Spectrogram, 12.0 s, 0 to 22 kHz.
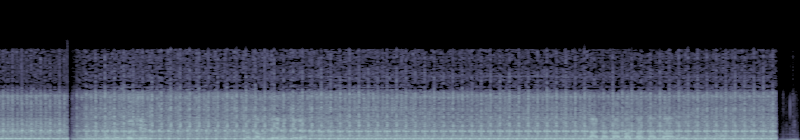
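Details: Fiat Doblo 1.9 JTD (Opel Z19DT 1.9 CDTi) diesel idling with a steady hard knock, about three or four a second. An endoscope showed scoring in cylinder 1 and a likely valve imprint on the piston: scored bores, damaged piston and broken ring.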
